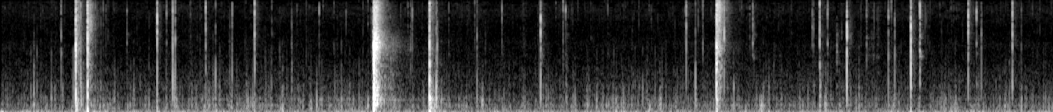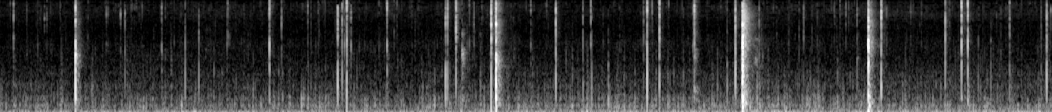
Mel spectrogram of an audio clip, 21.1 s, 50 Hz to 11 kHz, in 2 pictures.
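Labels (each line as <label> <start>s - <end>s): Fire crackling while burning. 0.0s - 21.0s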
